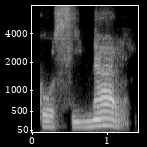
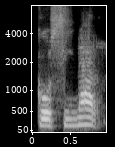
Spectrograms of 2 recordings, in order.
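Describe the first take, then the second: First: Slow "Cocinar", stretched on the final NAR; stress on NAR. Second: Said in the usual way. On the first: Shown as a demonstration. Teacher helping students find the tonic syllable, NAR stretched in "Cocinar". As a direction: draw out the last syllable of "Cocinar". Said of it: "la sílaba fuerte, la tónica". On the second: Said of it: "localiza la palabra fuerte".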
